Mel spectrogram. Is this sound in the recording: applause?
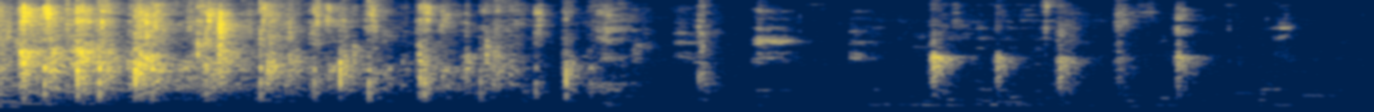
yes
